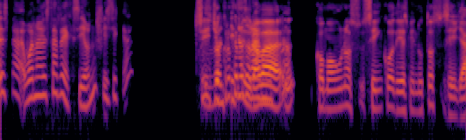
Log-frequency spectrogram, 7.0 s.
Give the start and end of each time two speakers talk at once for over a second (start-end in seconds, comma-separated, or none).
3.0-4.4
